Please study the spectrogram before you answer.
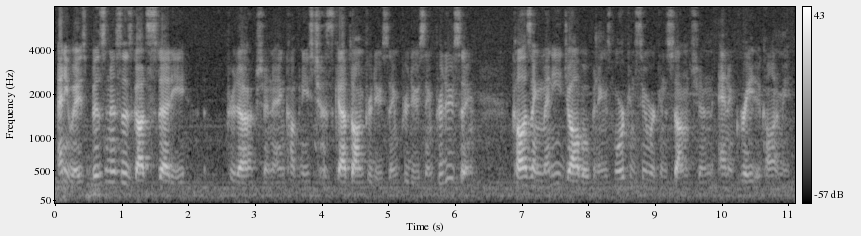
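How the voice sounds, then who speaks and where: Bright, forceful young man, lowish voice. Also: moderate pace, a little hiss or hum, low-quality recording. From Canada. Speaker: co-host of a mock radio show. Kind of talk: scripted 1920s radio show discussion by amateurs.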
